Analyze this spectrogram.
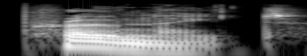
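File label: "pronate", British English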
